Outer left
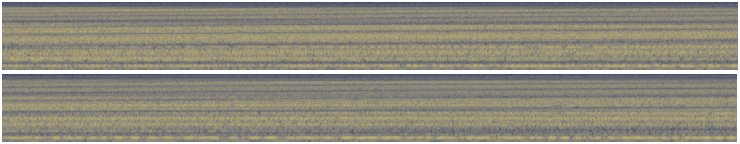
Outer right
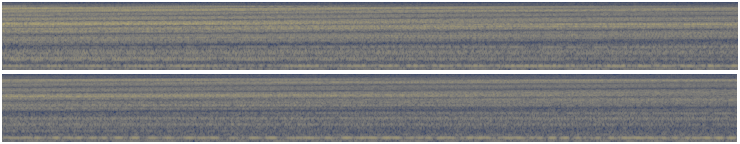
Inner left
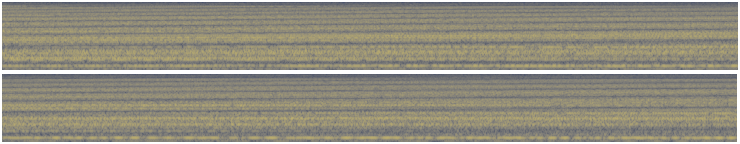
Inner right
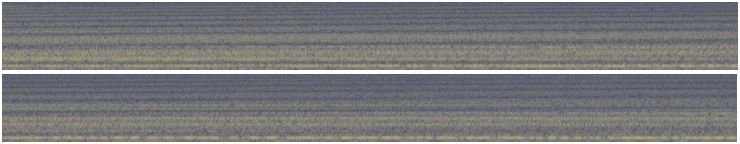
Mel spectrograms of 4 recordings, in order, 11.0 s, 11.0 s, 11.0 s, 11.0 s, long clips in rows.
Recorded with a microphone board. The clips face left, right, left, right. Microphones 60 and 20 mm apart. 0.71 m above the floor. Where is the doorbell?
No doorbell in this recording.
